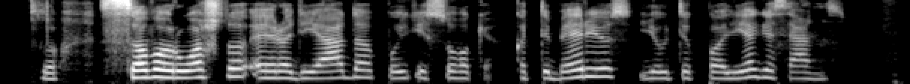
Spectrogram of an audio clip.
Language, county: Lithuanian, Kaunas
